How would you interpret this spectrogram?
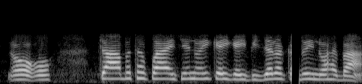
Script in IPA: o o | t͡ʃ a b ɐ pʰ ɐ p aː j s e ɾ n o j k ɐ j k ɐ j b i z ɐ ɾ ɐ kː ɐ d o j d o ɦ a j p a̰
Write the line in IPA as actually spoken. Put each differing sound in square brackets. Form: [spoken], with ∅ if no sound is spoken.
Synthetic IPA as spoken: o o | t͡ʃ a b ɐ [tʰ] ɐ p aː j s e [∅] n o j k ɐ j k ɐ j b i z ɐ ɾ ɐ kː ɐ d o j [n] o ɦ a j [b] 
